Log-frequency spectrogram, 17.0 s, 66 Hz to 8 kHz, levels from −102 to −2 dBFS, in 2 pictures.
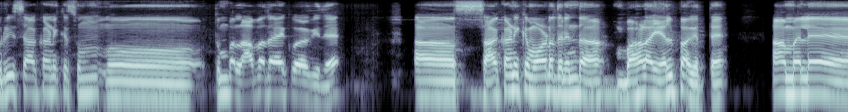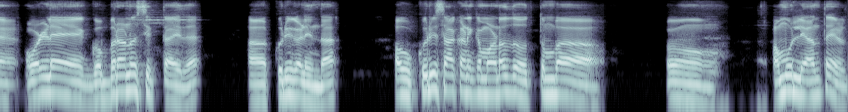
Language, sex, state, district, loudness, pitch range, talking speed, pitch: Kannada, male, Karnataka, Bellary, -17 LUFS, 120-150 Hz, 100 wpm, 140 Hz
